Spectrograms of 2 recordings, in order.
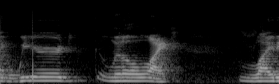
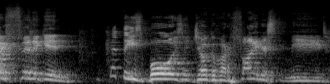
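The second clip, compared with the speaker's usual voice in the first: half-orc voice, hollering and calling out; 5 semitones higher, 6 dB louder than usual. Voicing a half orc calling over to the bar: half orc calling across the bar. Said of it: "he calls over to the bar".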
